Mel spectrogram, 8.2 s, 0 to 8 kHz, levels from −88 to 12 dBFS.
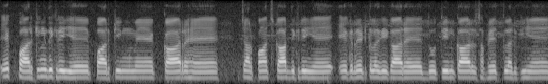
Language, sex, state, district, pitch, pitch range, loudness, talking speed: Hindi, male, Chhattisgarh, Rajnandgaon, 170 Hz, 160-170 Hz, -16 LUFS, 195 wpm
